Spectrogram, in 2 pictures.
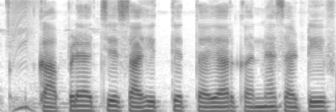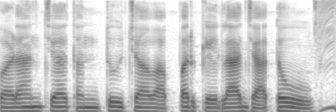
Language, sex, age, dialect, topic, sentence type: Marathi, male, 18-24, Varhadi, agriculture, statement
